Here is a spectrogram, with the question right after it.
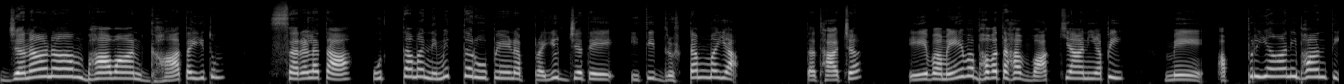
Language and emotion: Sanskrit, disgusted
